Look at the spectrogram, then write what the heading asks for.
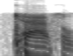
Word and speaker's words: Casscles: And your last name is Casscles? Casscles. That's how it's pronounced.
